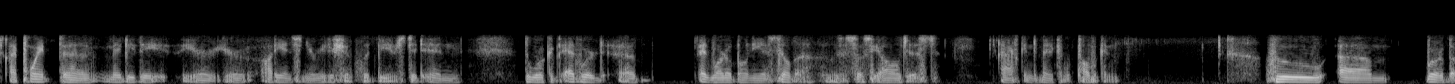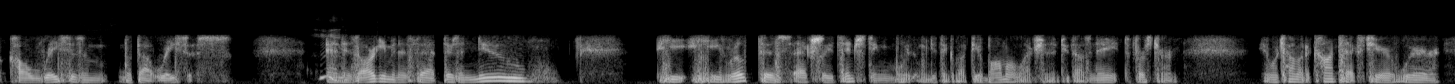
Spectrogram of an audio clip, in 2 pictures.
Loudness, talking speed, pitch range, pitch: -23 LUFS, 155 wpm, 95-115 Hz, 105 Hz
